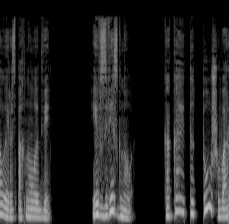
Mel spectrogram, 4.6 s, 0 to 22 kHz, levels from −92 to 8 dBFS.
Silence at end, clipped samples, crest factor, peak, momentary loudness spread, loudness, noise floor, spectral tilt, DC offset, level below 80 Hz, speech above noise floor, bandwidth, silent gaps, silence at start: 0 s; under 0.1%; 18 dB; -12 dBFS; 9 LU; -29 LUFS; under -90 dBFS; -5.5 dB/octave; under 0.1%; -68 dBFS; over 62 dB; 16 kHz; 1.16-1.83 s, 2.75-3.28 s, 3.99-4.06 s; 0 s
